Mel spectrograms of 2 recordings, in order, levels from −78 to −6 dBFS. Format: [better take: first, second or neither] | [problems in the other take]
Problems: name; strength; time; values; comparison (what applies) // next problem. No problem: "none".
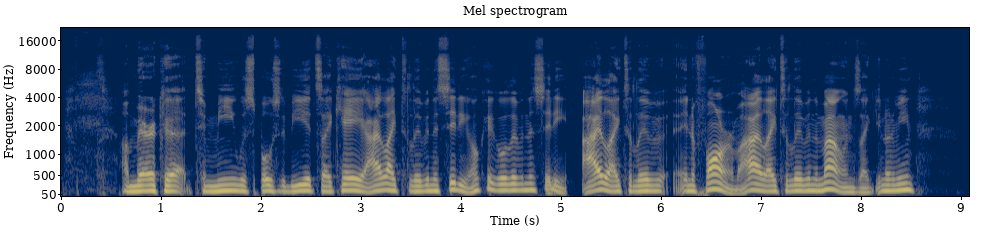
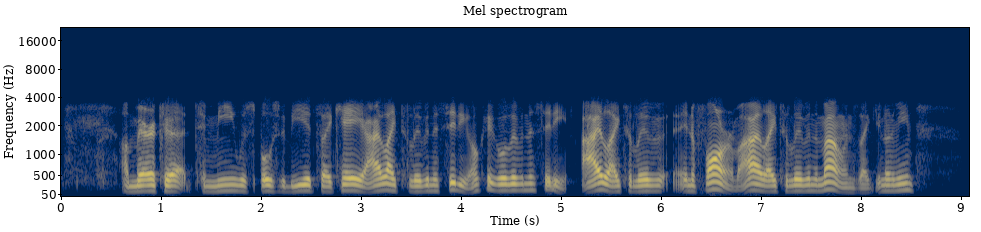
first | phone-call audio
